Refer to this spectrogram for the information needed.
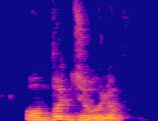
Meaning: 1. exhausted, on one's last legs, at the end of one's tether 2. broke, ruined
- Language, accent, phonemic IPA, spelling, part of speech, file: French, Canada, /o bu dy ʁu.lo/, au bout du rouleau, adjective, LL-Q150 (fra)-au bout du rouleau.wav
